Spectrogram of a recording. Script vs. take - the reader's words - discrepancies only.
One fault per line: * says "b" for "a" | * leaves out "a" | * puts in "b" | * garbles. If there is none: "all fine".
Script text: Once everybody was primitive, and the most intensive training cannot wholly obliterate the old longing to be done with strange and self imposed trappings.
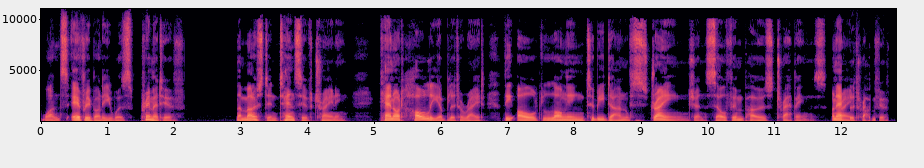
* leaves out "and"
* leaves out "with"
* garbles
